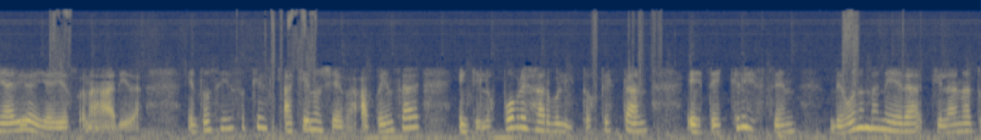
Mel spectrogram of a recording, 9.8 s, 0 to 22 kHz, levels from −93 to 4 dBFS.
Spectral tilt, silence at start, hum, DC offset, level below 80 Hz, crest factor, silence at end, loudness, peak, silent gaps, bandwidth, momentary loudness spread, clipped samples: -5 dB/octave; 0 s; none; 0.3%; -42 dBFS; 22 dB; 0 s; -28 LUFS; -6 dBFS; none; 17 kHz; 10 LU; under 0.1%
